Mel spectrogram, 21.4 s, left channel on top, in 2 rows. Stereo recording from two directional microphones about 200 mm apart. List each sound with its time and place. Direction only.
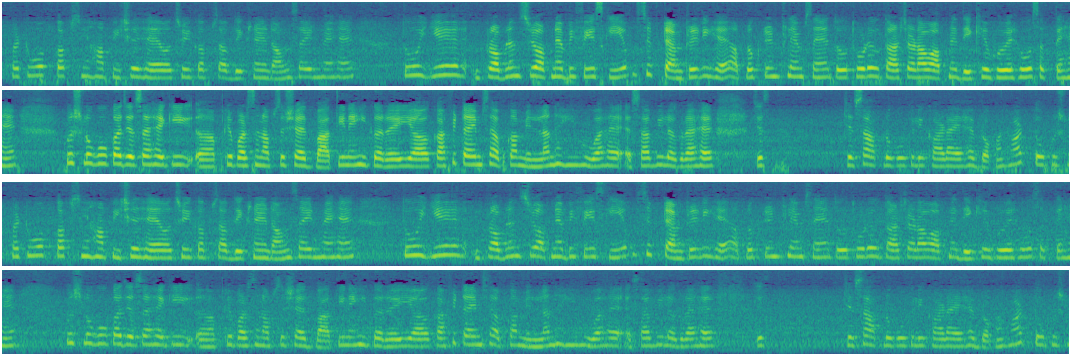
0.1 s speech: 5° left (ahead or behind)
4.1 s a woman's voice: 15° left (ahead or behind); by 18.4 s 35° left (ahead or behind)
19.1 s speech: 25° left (ahead or behind)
